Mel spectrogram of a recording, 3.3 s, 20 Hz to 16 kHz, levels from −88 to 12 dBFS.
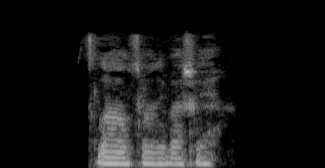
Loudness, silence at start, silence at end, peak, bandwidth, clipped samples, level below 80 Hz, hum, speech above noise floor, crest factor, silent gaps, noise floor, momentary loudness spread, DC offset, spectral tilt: -24 LUFS; 0.85 s; 1.1 s; -8 dBFS; 7.8 kHz; under 0.1%; -58 dBFS; none; over 66 dB; 18 dB; none; under -90 dBFS; 11 LU; under 0.1%; -5 dB/octave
